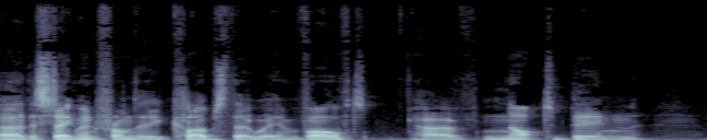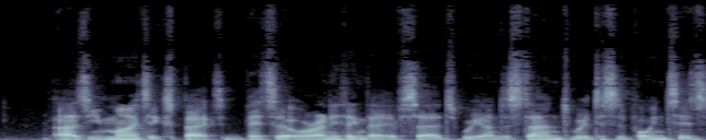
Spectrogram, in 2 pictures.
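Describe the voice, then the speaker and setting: At a moderate pace over a quiet background, a normal speaking voice moves with ordinary pitch variation. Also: man, medium pitch for a man. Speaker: podcast host. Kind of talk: casual news rundown podcast.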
